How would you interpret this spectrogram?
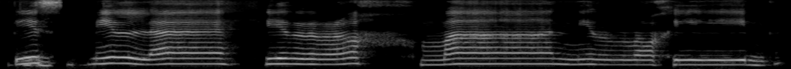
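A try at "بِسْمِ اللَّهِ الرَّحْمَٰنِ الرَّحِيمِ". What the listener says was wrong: Iya, nirrohim, khim masih khim gitu.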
